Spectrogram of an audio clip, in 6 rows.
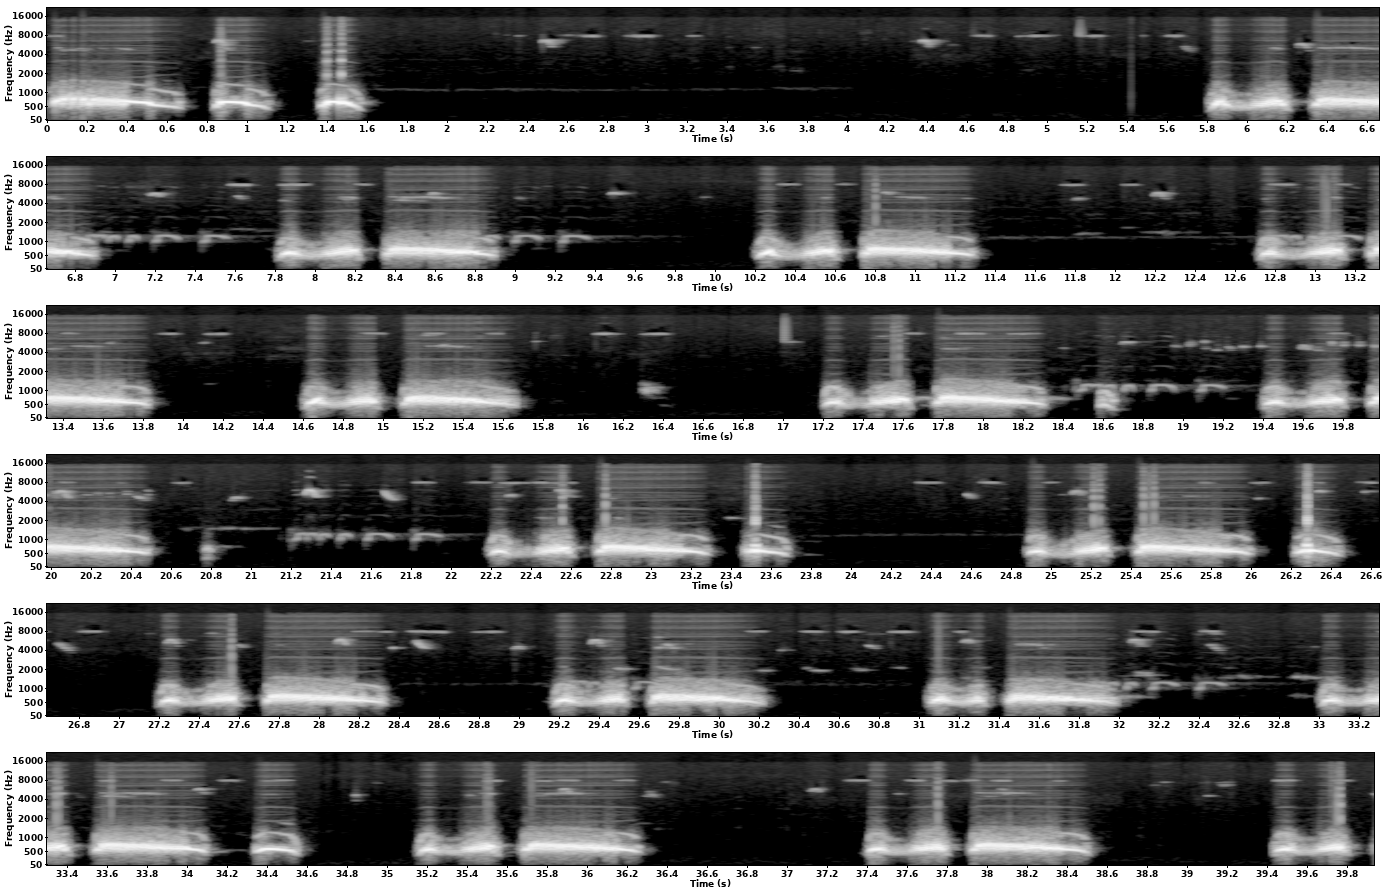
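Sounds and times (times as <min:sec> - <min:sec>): dove cooing: 0:00.0 - 0:01.7, 0:05.7 - 0:11.4, 0:12.7 - 0:16.4, 0:17.2 - 0:23.8, 0:24.8 - 0:26.6, 0:27.2 - 0:36.4, 0:37.2 - 0:38.7, 0:39.3 - 0:39.9.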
